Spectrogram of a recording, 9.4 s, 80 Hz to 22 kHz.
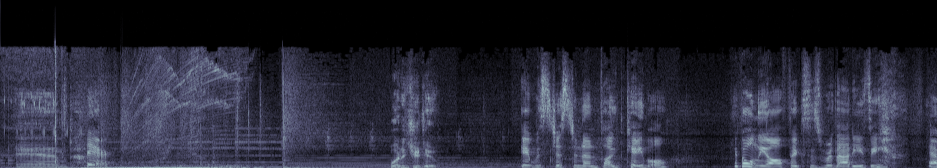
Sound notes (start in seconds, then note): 0.4 machine hums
